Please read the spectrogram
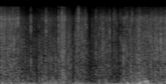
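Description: Thin plastic carrier bag crinkling and rustling continuously as hands pull and grope at its open end to fish a paper receipt out from inside.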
